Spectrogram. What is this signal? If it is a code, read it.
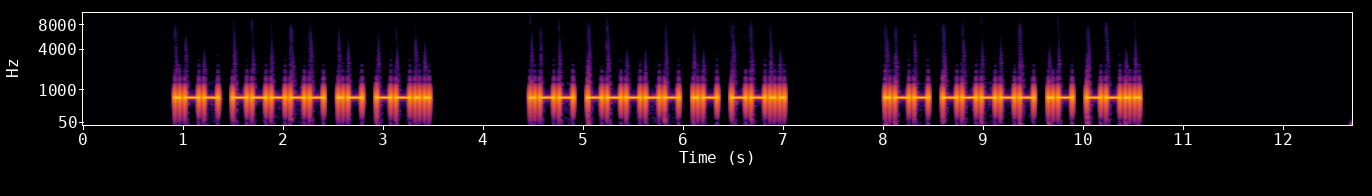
Morse code, heard as a keyed tone, about 25 wpm, 700 Hz. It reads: W0AZ W0AZ W0AZ
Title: USA Call Signs - 4 Characters - Repeated 3x - 25wpm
